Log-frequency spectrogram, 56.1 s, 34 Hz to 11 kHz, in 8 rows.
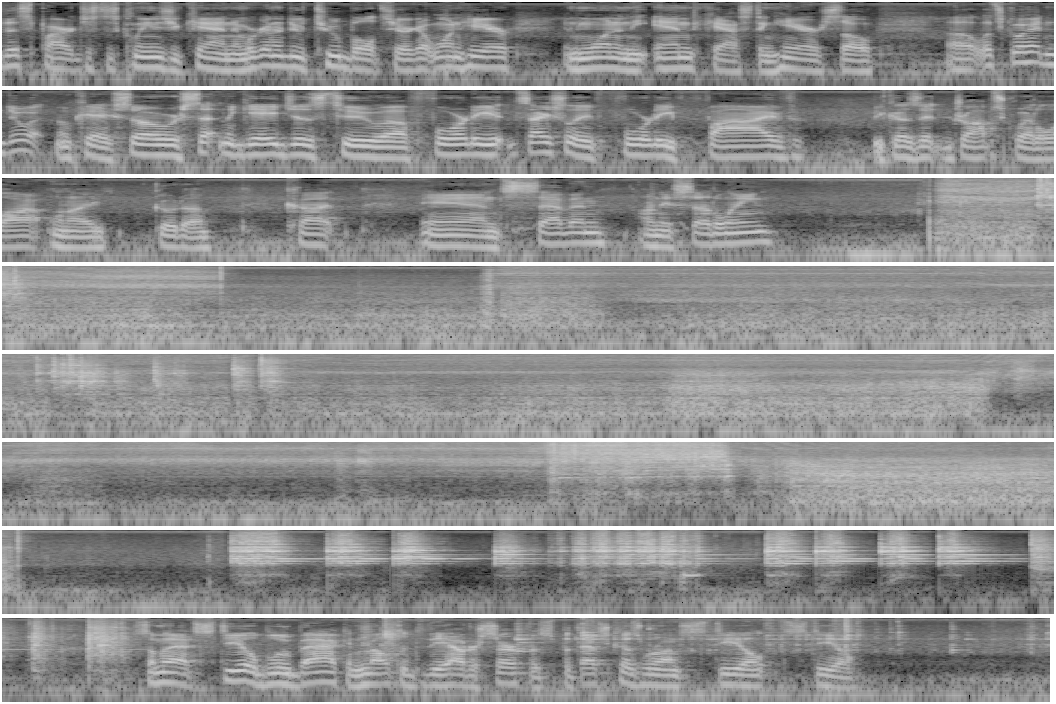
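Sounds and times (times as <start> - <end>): cutting torch hissing: 20.0 - 42.3, 50.0 - 54.8.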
